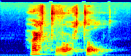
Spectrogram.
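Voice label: "hartwortel", Dutch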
